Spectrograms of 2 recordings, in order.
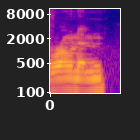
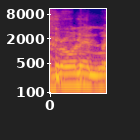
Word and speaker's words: Ronan: It's Ronan with N-A-N. – Oh, so it's like the Guardians one.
